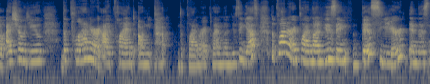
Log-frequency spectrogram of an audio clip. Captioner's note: laughs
